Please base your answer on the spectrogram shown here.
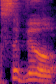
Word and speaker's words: Saville: And he is working with Connecticut singer-songwriter and producer Eddie Saville. You can correct me if I pronounce his name wrong there. Eddie Saville. Saville, all right, at Cottage Sound Studios in Middlebury.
